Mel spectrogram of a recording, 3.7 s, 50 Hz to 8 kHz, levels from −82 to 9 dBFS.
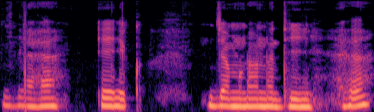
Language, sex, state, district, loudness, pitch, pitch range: Hindi, male, Uttar Pradesh, Saharanpur, -15 LUFS, 160 Hz, 155-175 Hz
